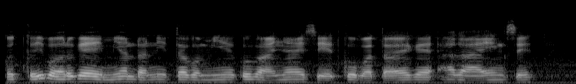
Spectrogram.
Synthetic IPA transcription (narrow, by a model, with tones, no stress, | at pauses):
ko˨t̚ko˨i˦bɔ˨ɾu˦kɛ˦e˨mjɔ˦ndɔ˨ni˦tɔ˦ko˨mie˦ko˦ka˨ɲa˦jse˨tko˦bɔ˨tɔ˨ɛ˦kɛ˦ʔa˦ka˨e˦ŋse˦t̚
